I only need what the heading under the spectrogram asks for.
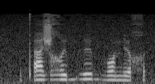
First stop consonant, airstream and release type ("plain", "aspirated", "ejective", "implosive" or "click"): ejective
